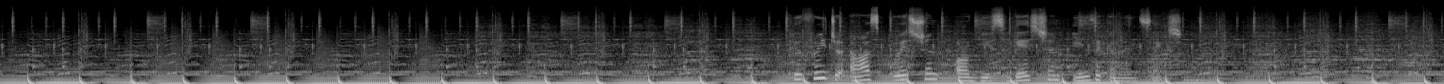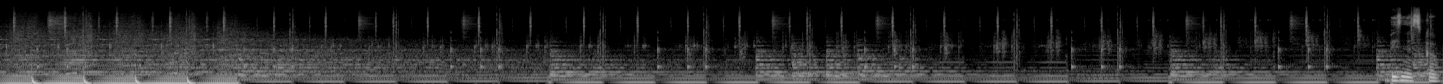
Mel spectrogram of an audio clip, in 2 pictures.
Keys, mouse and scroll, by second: 0.3 middle click, 0.3 space, 1.3 space, 1.7 space, 2.4 space, 3.2 middle click, 3.3 middle click, 4.1 middle click, 5.2 click, 5.9-7.0 typing, 8.2 click, 10.8 space, 11.3 space, 11.6 middle click, 13.3 click, 15.3 click, 24.5 click, 24.8 space, 26.1 space, 26.5 space, 27.4 space, 27.8-28.4 scroll, 28.4-28.8 scroll.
